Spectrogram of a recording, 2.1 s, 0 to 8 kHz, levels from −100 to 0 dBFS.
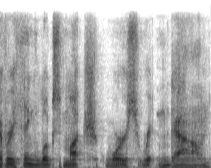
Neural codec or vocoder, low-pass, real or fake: vocoder, 44.1 kHz, 128 mel bands, Pupu-Vocoder; 7.2 kHz; fake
